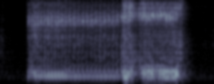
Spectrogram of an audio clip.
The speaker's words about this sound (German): Vor Schreck knattert er einen dicken Furz in den Zahnarztstuhl.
